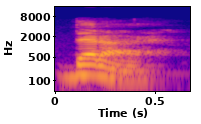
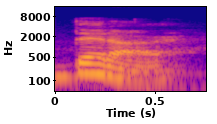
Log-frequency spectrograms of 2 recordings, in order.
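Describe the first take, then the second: No difference in how they are said.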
